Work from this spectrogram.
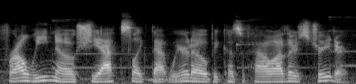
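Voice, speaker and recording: A man's voice: medium pitch, a little fast, over music. A man streaming a visual novel, reading it aloud in English with dramatic narration.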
